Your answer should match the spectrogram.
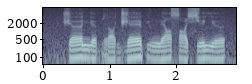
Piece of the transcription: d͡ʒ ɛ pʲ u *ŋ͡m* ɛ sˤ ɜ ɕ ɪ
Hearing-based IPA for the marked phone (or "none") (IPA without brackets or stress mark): ŋ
